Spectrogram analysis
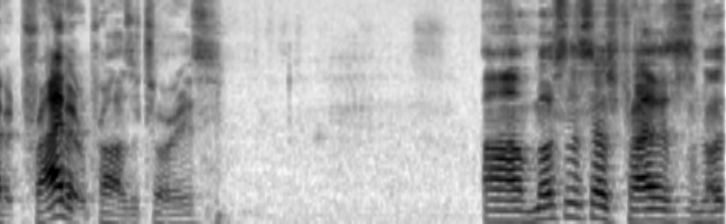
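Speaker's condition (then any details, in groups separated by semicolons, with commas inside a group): No condition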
